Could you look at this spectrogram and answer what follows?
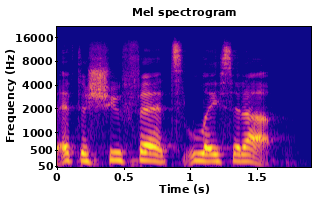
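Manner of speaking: ordinary talk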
